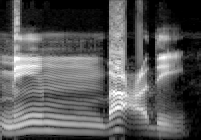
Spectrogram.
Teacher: যেমন মিম বাদি, মূলত বড় করে লেখা আছে মিন বাদি, কিন্তু মিন তো আমরা পড়বো না, কারণ নুন সাকিনের পরে বা এসেছে, আর উপরে আমরা লিখে দিয়েছি যে এটা নুনটাকে মিম দ্বারা পরিবর্তন করতে হবে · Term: কল্প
